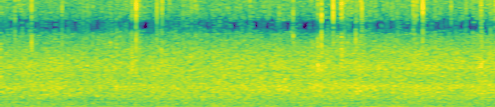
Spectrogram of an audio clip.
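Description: Steady, loud rain pours down in an outdoor setting near a night market, a dense continuous hiss with no pauses and no voices.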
